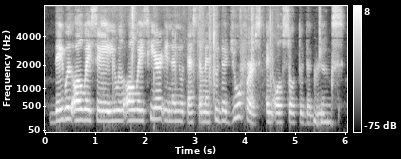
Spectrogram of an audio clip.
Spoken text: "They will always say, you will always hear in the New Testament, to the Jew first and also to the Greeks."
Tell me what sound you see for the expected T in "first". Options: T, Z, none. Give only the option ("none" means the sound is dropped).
T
